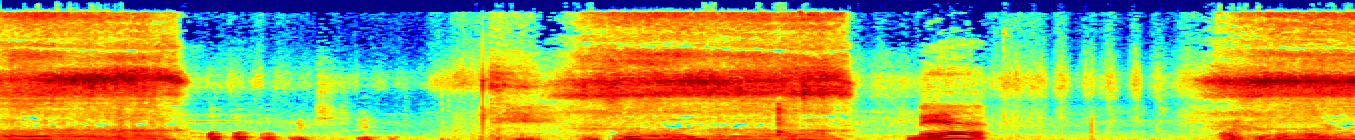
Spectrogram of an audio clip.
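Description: Loud, harsh snoring breaths with high hissing noise alternate with quieter stretches; a voice is heard in the background.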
